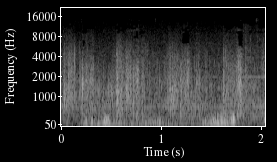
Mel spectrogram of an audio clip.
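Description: Soft, irregular footsteps and rustling on a dirt hiking trail through grass.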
